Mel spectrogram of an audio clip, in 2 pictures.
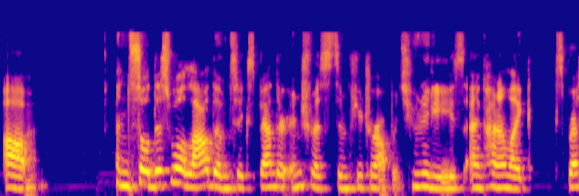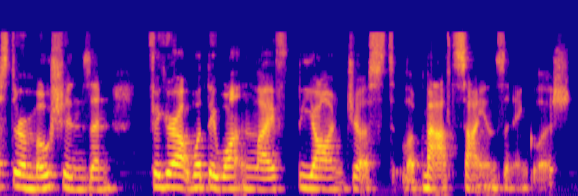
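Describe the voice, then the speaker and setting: A woman student raised in New York gives an online conference talk over a video call. She speaks at an ordinary middle pitch in a loose, chatty way, filling her sentences with "um" and "like". Soft music sits faintly behind her. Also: steady tone, normal speed. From New York City, USA. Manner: chatty, full of "um" and "like" fillers.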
